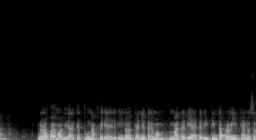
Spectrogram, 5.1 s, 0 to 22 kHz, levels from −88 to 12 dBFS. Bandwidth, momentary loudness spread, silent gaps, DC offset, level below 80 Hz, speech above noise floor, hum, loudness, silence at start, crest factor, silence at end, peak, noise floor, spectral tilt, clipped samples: 4.7 kHz; 4 LU; none; under 0.1%; -68 dBFS; 39 dB; none; -17 LUFS; 0 s; 12 dB; 0 s; -4 dBFS; -55 dBFS; -11 dB/octave; under 0.1%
